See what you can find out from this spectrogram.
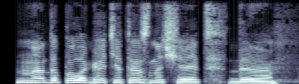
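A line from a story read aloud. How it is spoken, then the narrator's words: Sighing. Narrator (Russian): вздохнула Корделия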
